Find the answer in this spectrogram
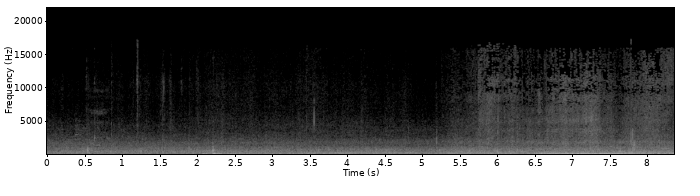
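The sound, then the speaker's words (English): Outdoor riverside ambience by the River Thames: a steady wash of water and open-air noise, with low wind buffeting the microphone briefly early on and more heavily toward the end. No one speaks. “I'm standing in by the River, River Thames, of course”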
